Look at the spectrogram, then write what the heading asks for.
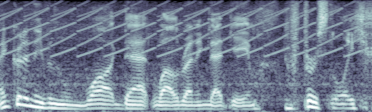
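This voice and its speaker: A man speaks at a fairly low pitch. Music plays in the background, and the room echo is audible. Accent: French Canadian. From Quebec. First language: French. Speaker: speedrun commentator. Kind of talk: live commentary. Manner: hesitant, many fillers.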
